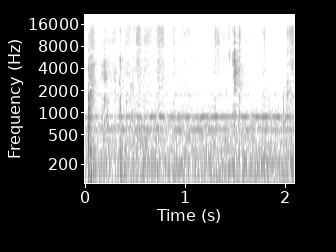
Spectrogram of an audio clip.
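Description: Tarot cards being handled and shuffled softly: faint papery scratching with a few light ticks, over a faint steady tone.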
